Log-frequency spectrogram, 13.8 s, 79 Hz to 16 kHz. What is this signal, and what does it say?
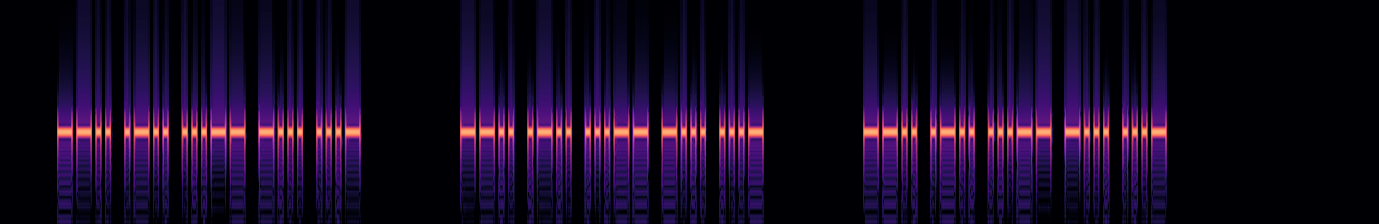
Morse code, heard as a keyed tone, about 25 wpm, 700 Hz. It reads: ZL3BV ZL3BV ZL3BV
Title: DXCC-100 Call Signs - 5 Characters - Repeated 3x - 25wpm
